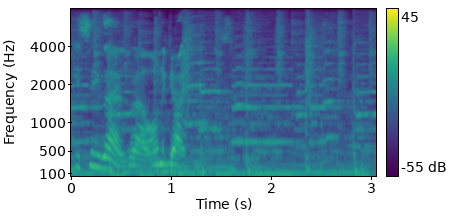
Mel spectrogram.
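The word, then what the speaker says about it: お願いします: It's like you see that as well, Onegaishimasu. It's like you see the at the end is S-U, which in Japanese is pronounced as C. But in Onegaishimasu it's silent.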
